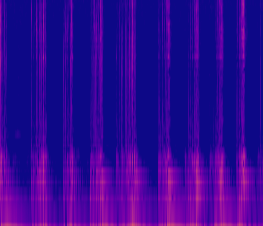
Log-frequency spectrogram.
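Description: Long nails scratch and lightly tap the hollow metal mesh grille of a silver microphone. The strokes come in repeated bursts, each a deep, boomy rumble topped by a thin, bright scraping hiss, separated by short pauses.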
